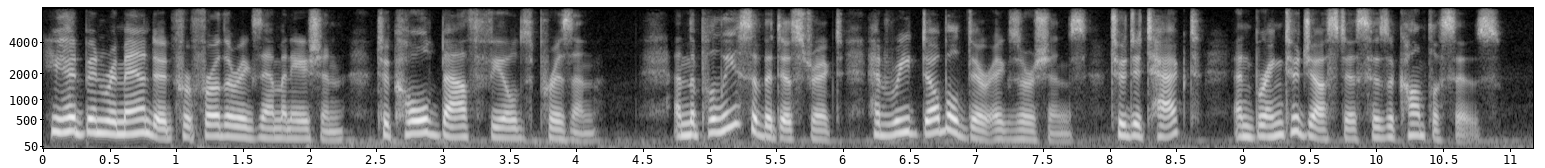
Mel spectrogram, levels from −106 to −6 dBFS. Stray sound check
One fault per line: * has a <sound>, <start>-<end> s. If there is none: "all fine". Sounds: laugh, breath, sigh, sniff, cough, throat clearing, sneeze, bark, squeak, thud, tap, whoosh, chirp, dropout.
all fine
